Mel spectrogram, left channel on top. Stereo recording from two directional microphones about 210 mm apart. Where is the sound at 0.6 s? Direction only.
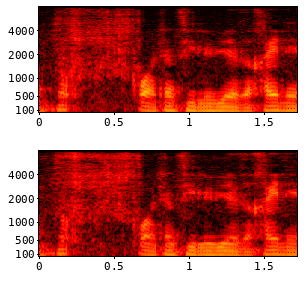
50° left (ahead or behind).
